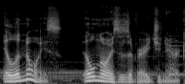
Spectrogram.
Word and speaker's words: Illinois: in Illinois it is Illinois the S is silent but they say Illinois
